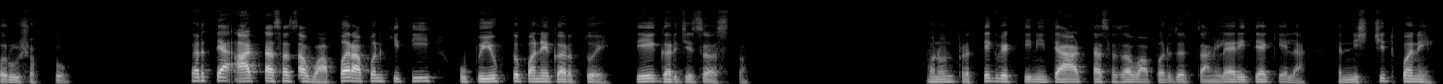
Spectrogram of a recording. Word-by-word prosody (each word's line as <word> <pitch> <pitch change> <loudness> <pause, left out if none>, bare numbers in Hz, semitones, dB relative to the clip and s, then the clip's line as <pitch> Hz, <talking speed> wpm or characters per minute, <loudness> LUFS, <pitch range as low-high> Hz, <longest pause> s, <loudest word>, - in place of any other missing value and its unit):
करू 110 0 -1
शकतो. 100 -1 -11 1.2
तर 165 +1 +2
त्या 170 -1 +8 0.2
8 150 0 +5
तासाचा 145 0 +5
वापर, 100 +9 +5
आपण 150 +1 +5
किती 145 +3 -4 0.3
उपयुक्तपणे 135 +3 +1
करतोय, 110 -5 -1 0.3
ते 135 +2 +3
गरजेचं 110 -2 -1
असतं. 90 - -14 1.8
म्हणून 120 +1 -3
प्रत्येक 110 +7 -4
व्यक्तीने 125 -4 -2
त्या 120 - +5
8 115 0 +1
तासाचा 115 0 -2
वापर 110 0 -4
जर 110 -1 -2
चांगल्यारित्या 115 +3 -1
केला, 105 -4 -7 0.4
तर 110 - -7
निश्चितपणे 115 +1 -3
115 Hz, 110 wpm, -23 LUFS, 110-140 Hz, 1.8 s, त्या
